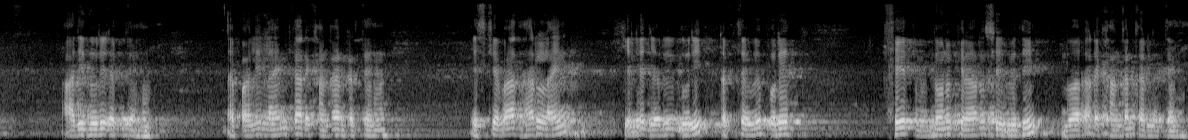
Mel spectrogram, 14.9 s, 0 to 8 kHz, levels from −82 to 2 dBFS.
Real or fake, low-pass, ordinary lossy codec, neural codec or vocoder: real; 7.2 kHz; none; none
